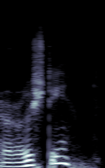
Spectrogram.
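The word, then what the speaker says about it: Rösti: I probably pronounced that wrong. I think the proper pronunciation is more like rosti, but I'm going to call them rosti. I'll probably annoy some Swiss people.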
